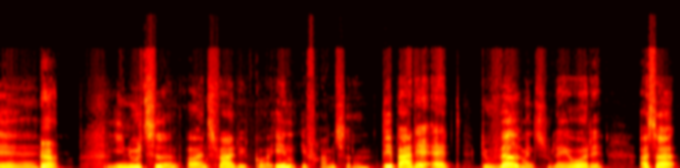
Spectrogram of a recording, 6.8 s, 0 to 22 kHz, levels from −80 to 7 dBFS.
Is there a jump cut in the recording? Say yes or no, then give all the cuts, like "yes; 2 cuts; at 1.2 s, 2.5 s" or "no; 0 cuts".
yes; 2 cuts; at 3.8 s, 5.2 s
